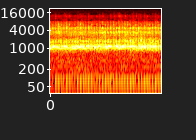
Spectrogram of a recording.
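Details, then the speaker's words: Oliver 1450 (Fiat) diesel tractor, first start after repairs with a new exhaust pipe, steering now effortless; deep, even diesel chug at steady idle, no knocks, misses or hunting; everything running, normal idle. "yeah I'm super pumped here I mean that made the steering perfect everything's running"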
